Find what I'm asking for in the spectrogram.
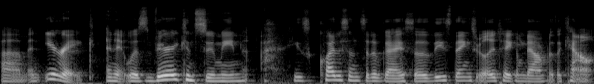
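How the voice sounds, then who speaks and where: A woman's fairly quick, fairly low-pitched delivery with ordinary pitch variation and an unremarkable speaking voice. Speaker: podcast host. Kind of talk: casual conversational podcast chat.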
